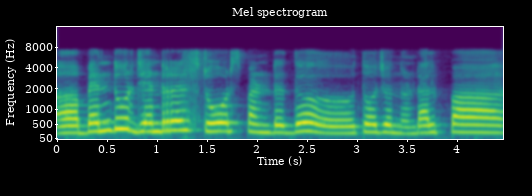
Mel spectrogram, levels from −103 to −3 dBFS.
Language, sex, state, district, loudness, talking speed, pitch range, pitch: Tulu, female, Karnataka, Dakshina Kannada, -12 LUFS, 95 wpm, 235-275 Hz, 255 Hz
